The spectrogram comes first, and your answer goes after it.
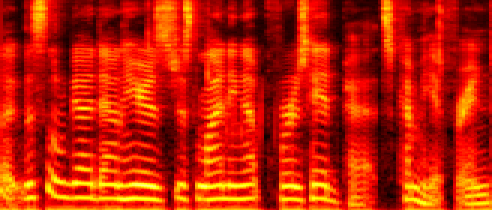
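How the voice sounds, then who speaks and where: A man talks at a fairly quick pace. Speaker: gaming YouTuber. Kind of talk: let's play commentary. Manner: subdued, chill.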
